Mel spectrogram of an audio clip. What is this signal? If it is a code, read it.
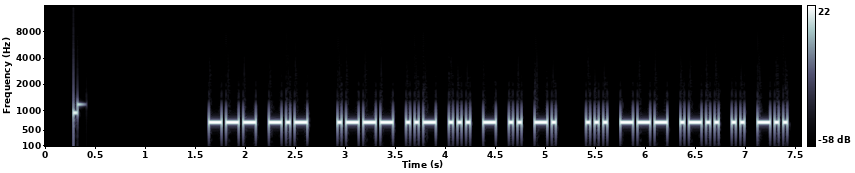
Morse code, heard as a keyed tone, about 28 wpm, 700 Hz. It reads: OK JUSTIN SOLID
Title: Practice QSO - Exchange 3 - More Info - 28wpm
